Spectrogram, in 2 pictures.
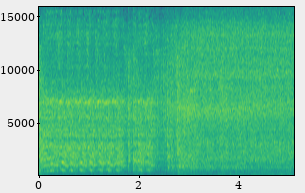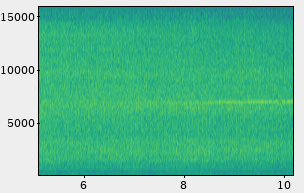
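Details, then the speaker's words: Chrysler engine with an Edelbrock carburetor, fuel line bypassed and fuel hand-fed into the bowl: cranks, catches and runs roughly a few seconds before fading; fuel supply problem suspected, not confirmed. "bowl so we bypassed the whole fuel line to see if we could get it started we did that twice okay we did that four times okay one more"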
